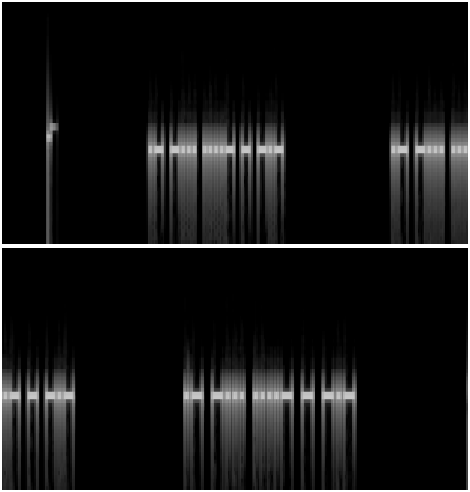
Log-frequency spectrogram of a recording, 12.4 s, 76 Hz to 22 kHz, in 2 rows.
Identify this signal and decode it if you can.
Morse code, heard as a keyed tone, about 29 wpm, 700 Hz. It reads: AB4TK AB4TK AB4TK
